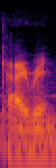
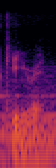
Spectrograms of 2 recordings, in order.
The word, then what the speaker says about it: Kirin: You pronounce it Kirin. Kirin. I'm thinking key like the Yeah, cuz like a monk has key spelled the same way.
